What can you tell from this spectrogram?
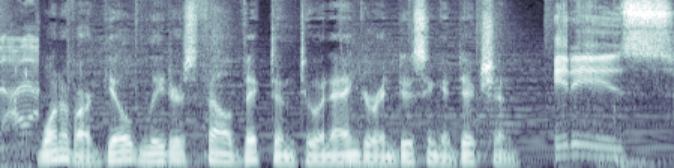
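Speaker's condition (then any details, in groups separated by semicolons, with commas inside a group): No condition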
